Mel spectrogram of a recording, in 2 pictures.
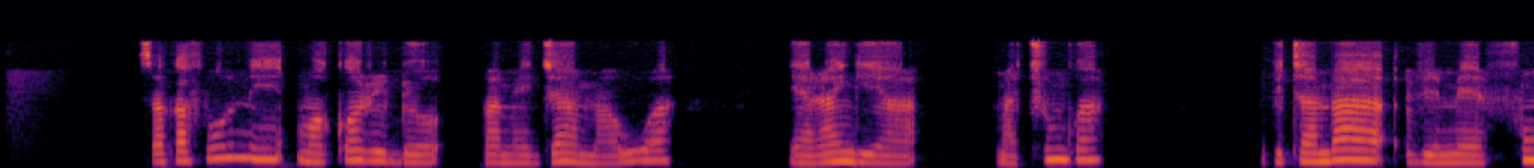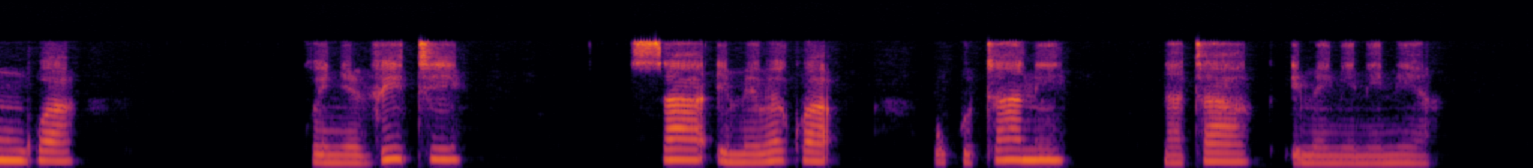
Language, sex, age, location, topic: Swahili, female, 25-35, Mombasa, government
